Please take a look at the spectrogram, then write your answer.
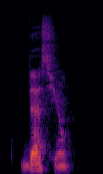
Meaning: the act of giving
- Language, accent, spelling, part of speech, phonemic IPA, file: French, France, dation, noun, /da.sjɔ̃/, LL-Q150 (fra)-dation.wav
